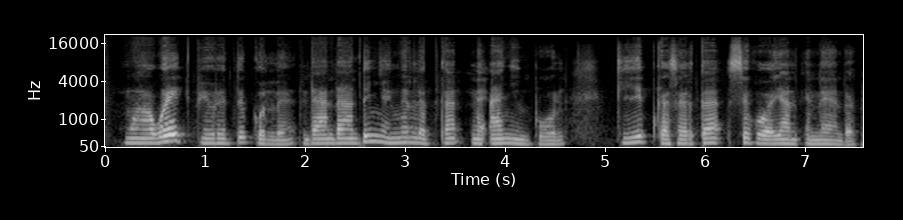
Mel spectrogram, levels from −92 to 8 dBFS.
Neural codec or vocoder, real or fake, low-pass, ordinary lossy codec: codec, 44.1 kHz, 2.6 kbps, SNAC; fake; none; none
